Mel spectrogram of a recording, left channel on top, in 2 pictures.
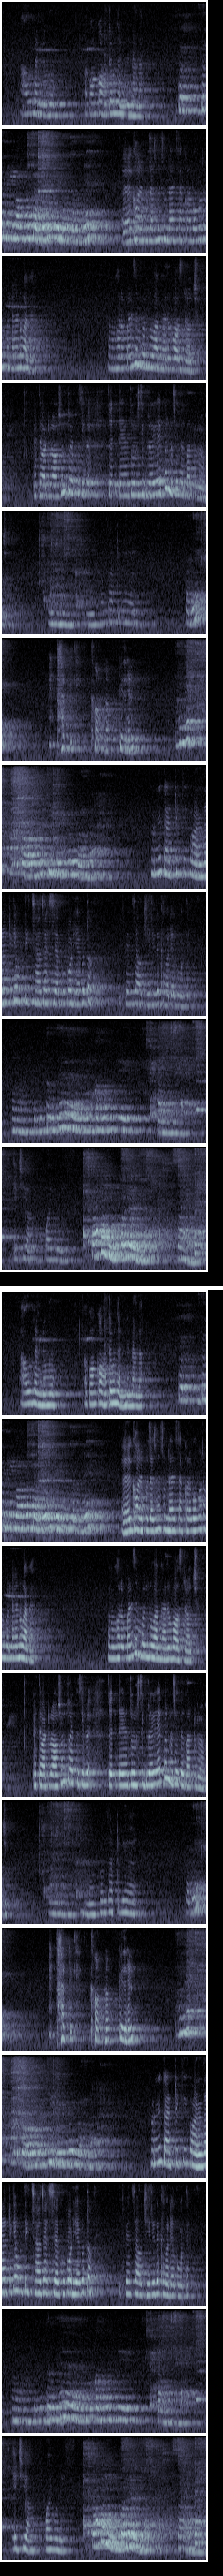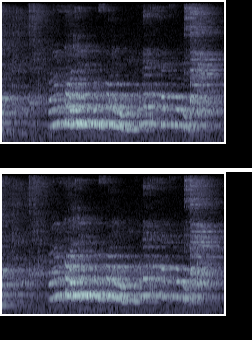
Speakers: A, on the right (about 70°); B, on the left (about 40°).
A: ଆଉ ଜାଣିନି ମୁଁ ଆଉ କଣ କହନ୍ତି ମୁଁ ଜାଣିନି ନାଁ ଗାଁ।
B: ତ ତତେ କିଏ କଁ ପଚାରୁ ଥିଲା କି କେହି ତ ପଚାରୁ ନଥିବେ।
A: ଏ ଘରେ ପଚାରୁଛନ୍ତି ସୁନା ତାଙ୍କର କୋଉ ଘର ମୁଁ କହିଲି ତାଙ୍କ ଗାଁ ନୂଆ ଗାଁ। ତାଙ୍କ ଘର କୁଆଡେ ଯେ ମୁଁ କହିଲି ନୂଆ ଗାଁ ରୁ ବସରେ ଆଉଛି ଏତେ ବାଟରୁ ଆଉଛନ୍ତି ତୁ ଏତେ ଶୀଘ୍ରେ ତୁ ଏତେ ତୁ ଶୀଘ୍ର ହେଇଯାଇପାରୁନୁ ସେ ଏତେ ବାଟରୁ ଆଉଚି।
B: ହୁଁ।
A: ମୁଁ କହିଲି ତାର ଟିକେ।
B: ତାର ଟିକେ।
A: ତାର ଟିକେ କଣ କେଜାଣି।
B: ମାନେ କଣ କହୁଛୁ ଠିକ ରେ ବି କହିପାରୁନୁ ନା।
A: ପୁଣି ତାର ଟିକେ କଣ ତାର ଟିକେ। ମତେ ଟିକେ ବୋହୁତ ଇଚ୍ଛା ହୋଉଚି ଆସିବାକୁ ପଢିବାକୁ ତ ସେଥିପାଇଁ ସେ ଆଉଛି ହାରି ଦେଖା କରିବାକୁ ମତେ।
B: ହୁଁ କିନ୍ତୁ ତୁ
A: ହୁଁ
B: ଯେ ମୂର୍ଖ ଶଳା କିଛି କାମ କୁ ନୁହୁଁ।
A: ଏଝିଅ କହିବୁନି।
B: କଁ କହିବିିନି ମୁଁ କହିସାଇଲିଣି ପରା ଶଳା ମାନେ ମୁଁ କହିସାଇଲିଣି କୋହୁଚି କହିବୁନି ମାନେ ଆଉ କଁଟା ଅଛି କହିବି।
